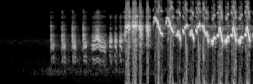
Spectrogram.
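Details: House wren song played back for learning: a complicated, gurgling, bubbling, exuberant warble with no real pattern, opening with a few spaced high chips, then a loud rapid cascade of tumbling trilled notes.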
